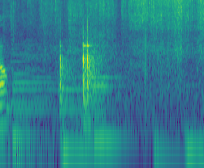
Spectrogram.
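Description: Thin plastic bag crinkling and rustling as raw pork steaks are handled and pulled out of it, over faint background music.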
